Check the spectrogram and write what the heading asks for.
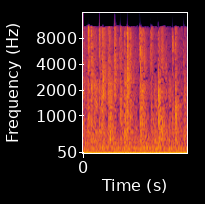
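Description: Audience applauding, a dense run of irregular hand claps.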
